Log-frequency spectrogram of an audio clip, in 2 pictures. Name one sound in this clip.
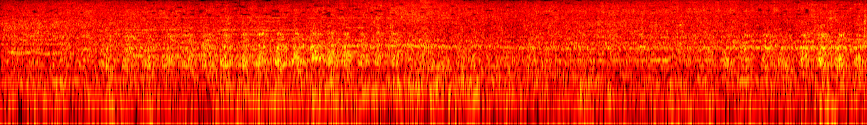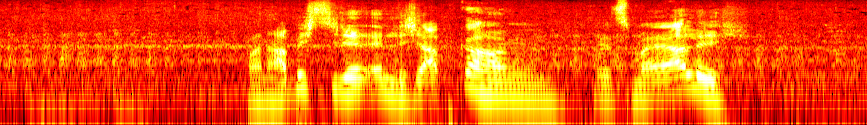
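A truck engine hums steadily as the truck drives along.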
